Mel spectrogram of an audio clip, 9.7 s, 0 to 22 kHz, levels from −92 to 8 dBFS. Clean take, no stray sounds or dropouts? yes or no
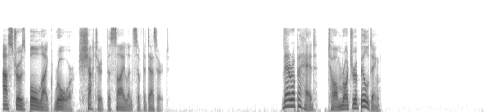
yes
